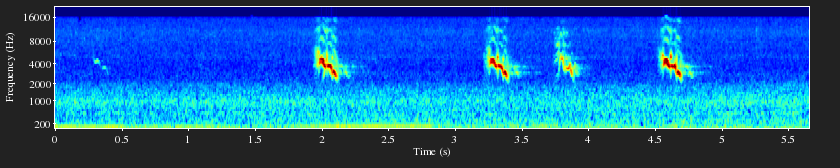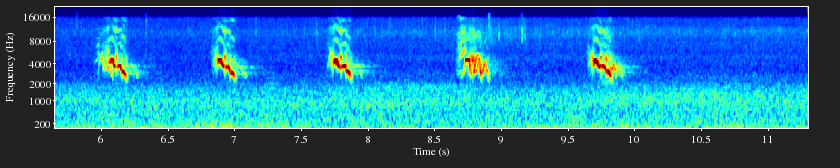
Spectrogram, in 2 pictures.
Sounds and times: Birds 1.9 - 2.3
Birds 3.2 - 4.9
Birds 6.0 - 10.1

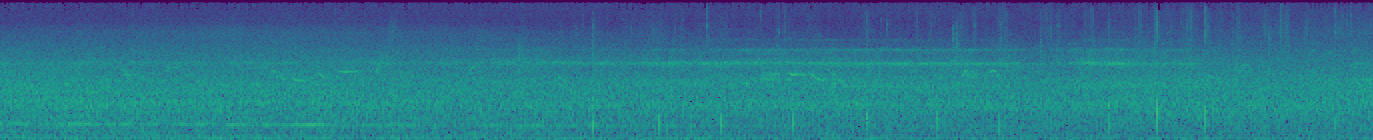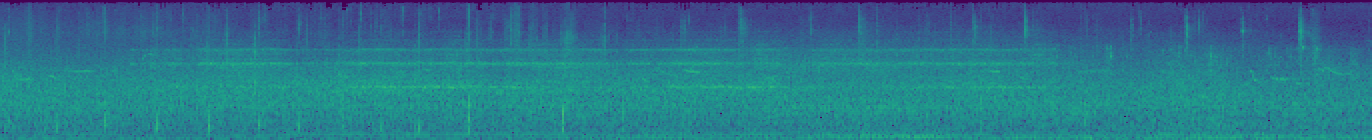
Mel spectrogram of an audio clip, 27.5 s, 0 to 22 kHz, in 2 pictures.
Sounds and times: heavy traffic 0.0 - 27.4
trains and trams passing 0.0 - 27.4
people getting off trams 3.2 - 26.0
birds can be heard from bushes around 4.7 - 19.5

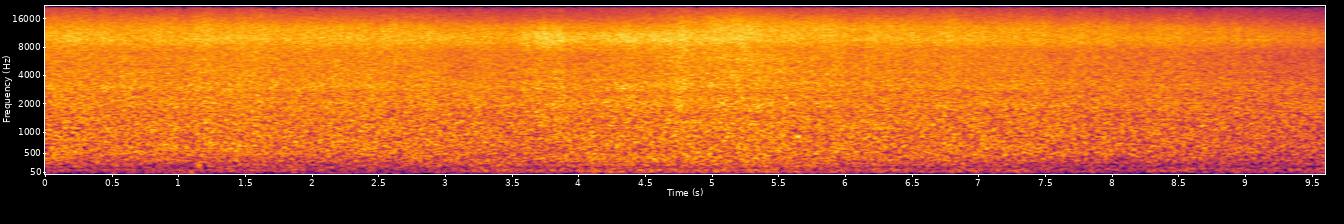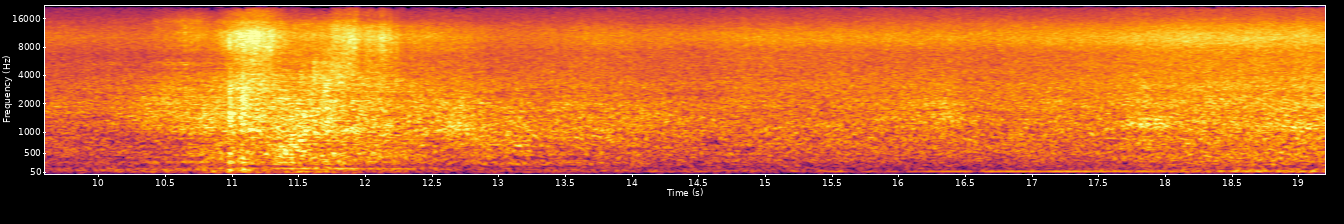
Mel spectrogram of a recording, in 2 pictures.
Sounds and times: waves 0.0 - 19.2
Traffic Sound 9.7 - 19.2

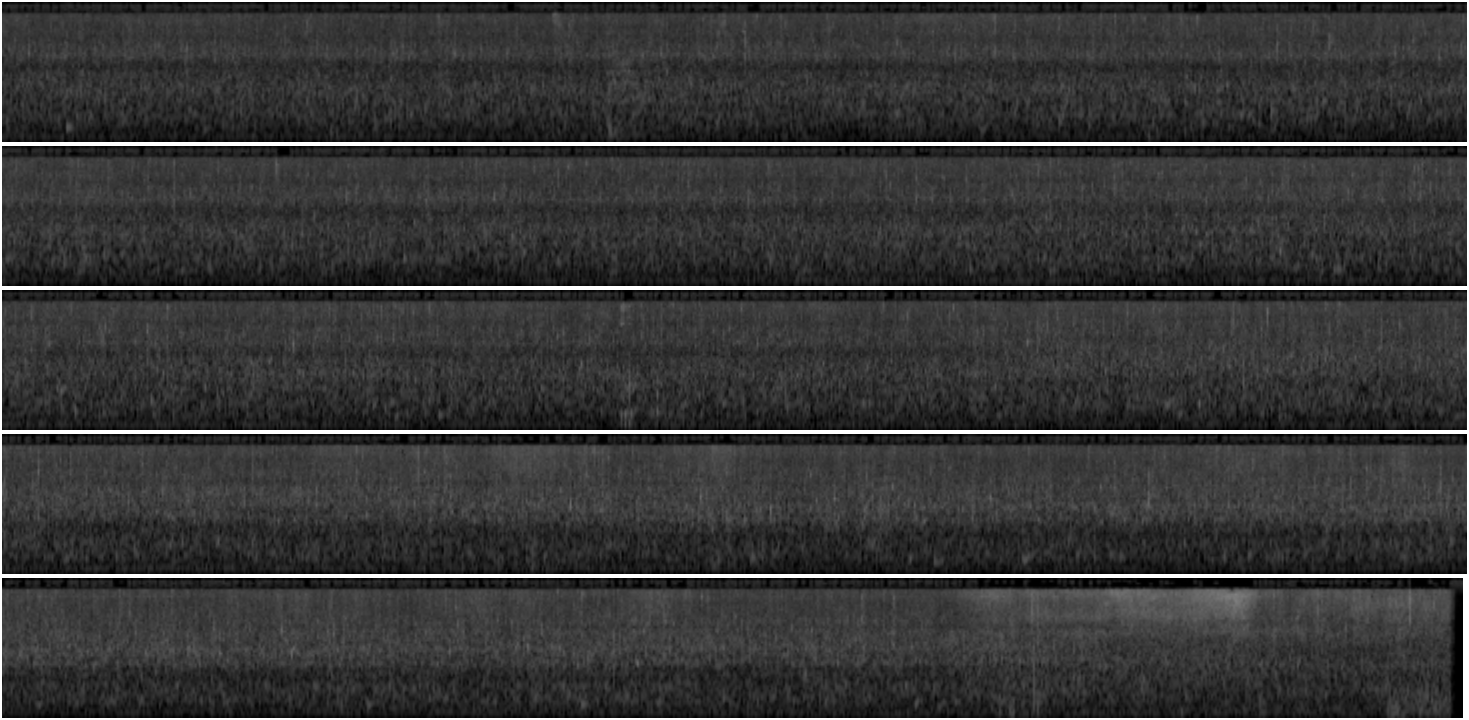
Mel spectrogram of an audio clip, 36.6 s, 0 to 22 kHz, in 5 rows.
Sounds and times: small brook 0.0 - 36.6

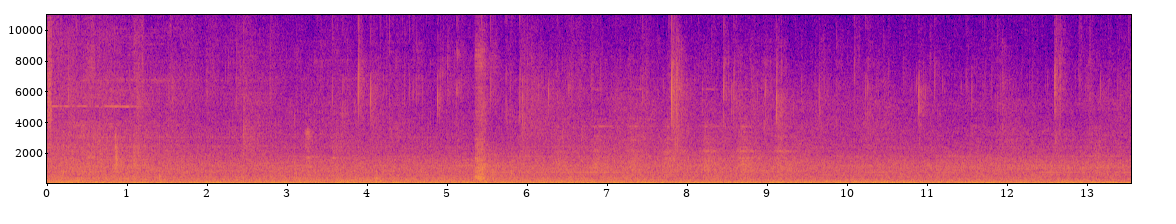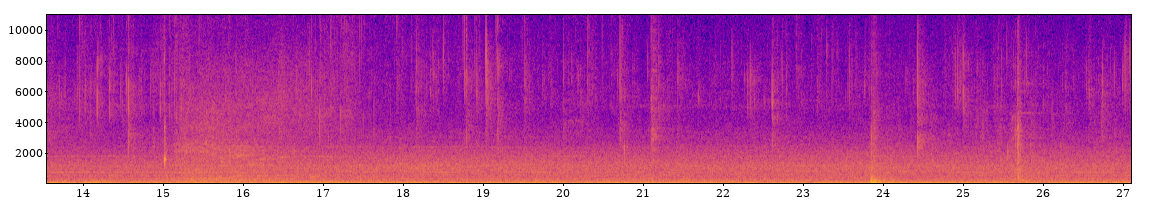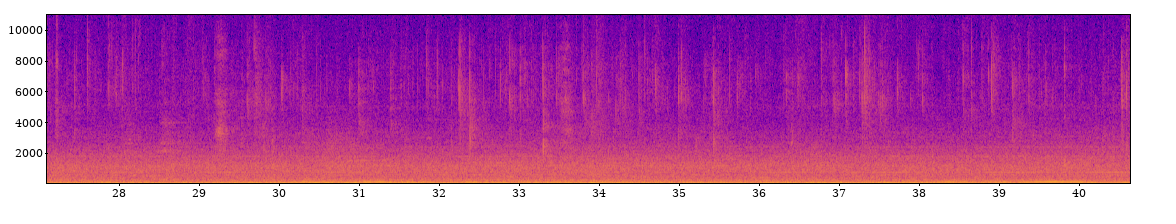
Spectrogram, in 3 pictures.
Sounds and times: Dripping water 0.0 - 40.6

